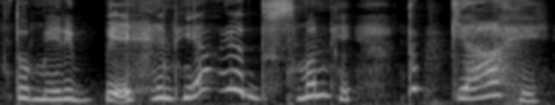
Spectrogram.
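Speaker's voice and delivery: loud jealous tirade, building; furious rant. Acted. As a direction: shout her out of the room. Swati furious at Shreya.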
